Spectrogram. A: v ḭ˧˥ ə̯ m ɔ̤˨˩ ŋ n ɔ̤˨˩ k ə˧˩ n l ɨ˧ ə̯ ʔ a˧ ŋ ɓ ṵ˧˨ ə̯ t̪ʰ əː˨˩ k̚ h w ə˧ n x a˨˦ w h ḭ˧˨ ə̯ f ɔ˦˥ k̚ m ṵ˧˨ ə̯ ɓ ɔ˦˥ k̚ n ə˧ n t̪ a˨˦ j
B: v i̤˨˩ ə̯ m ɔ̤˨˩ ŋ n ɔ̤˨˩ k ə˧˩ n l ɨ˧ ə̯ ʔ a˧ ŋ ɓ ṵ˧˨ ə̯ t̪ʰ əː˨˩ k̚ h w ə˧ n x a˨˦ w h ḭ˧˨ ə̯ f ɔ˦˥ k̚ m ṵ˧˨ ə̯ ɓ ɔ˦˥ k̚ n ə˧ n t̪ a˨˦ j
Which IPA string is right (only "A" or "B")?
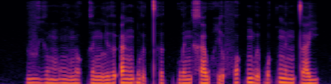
B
